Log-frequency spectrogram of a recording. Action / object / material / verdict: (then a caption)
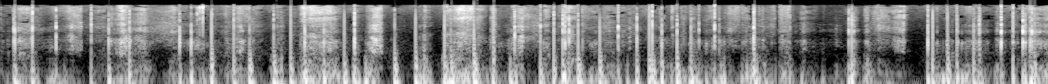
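tap / small spiral-bound paper memo notebook / paper / none. Long acrylic nails rapidly tap and scratch a small pink spiral memo notebook held upright. The result is a dense, continuous stream of quick, dull, low thuds mixed with scratchy scraping, each tap dying away almost at once.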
